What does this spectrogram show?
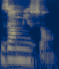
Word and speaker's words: amusants: S is for making it plural. T is the last letter. So amusants. Amusants.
